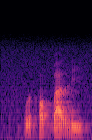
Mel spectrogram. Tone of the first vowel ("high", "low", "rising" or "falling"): low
